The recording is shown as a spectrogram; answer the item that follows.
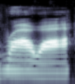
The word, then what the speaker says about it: Rahua: So it's spelled R-A-H-U-A. It's pronounced Rawa.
